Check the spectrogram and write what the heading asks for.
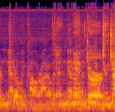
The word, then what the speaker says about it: Nederland: We're in Nederland, Colorado with a Nederland.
